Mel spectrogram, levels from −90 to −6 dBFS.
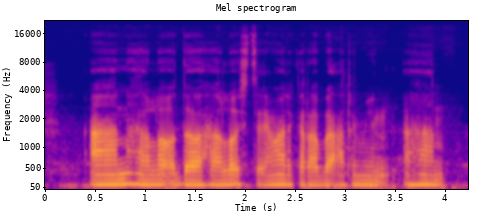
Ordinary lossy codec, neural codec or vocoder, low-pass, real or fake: none; none; 19.8 kHz; real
